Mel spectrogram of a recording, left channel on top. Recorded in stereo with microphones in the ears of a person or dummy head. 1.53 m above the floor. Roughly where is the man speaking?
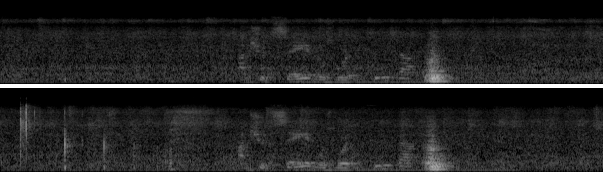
Right.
